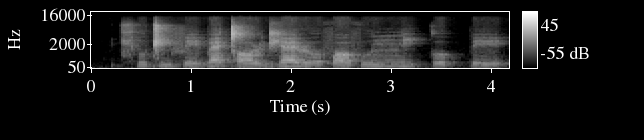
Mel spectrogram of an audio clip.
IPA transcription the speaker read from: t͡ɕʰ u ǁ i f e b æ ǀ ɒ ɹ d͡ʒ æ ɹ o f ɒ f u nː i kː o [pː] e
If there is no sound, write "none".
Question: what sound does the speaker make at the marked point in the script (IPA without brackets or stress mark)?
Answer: pː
